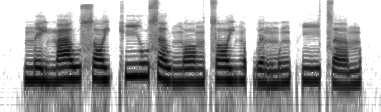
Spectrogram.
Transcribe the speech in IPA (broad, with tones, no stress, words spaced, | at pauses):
me˨˩jmaː˧w sɔː˧jkʰiː˥wsɐ˨w n̪ɔː˨ŋt͡sɔː˧jŋɐ˨p̚ lɵ˨˩nmʊ˧ŋpʰiː˧t͡sɐ˨˧m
